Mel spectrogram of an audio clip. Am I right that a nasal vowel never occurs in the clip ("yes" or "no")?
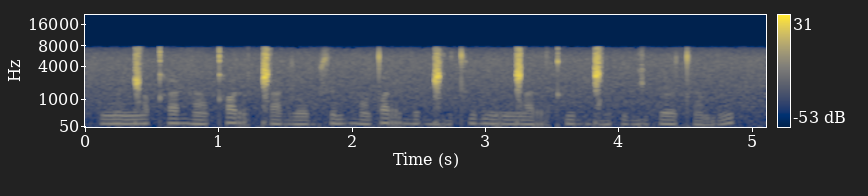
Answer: no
